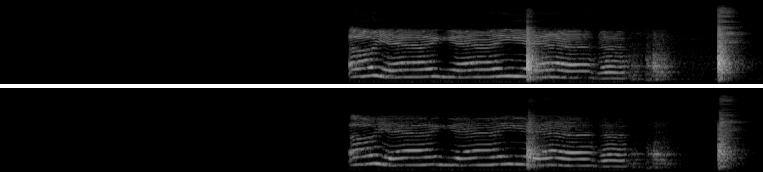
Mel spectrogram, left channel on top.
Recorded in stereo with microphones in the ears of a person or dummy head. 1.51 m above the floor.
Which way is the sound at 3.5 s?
55° left (ahead or behind).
